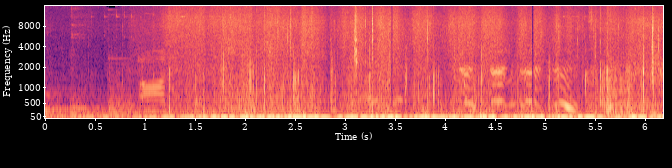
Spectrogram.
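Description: Boots crunching and knocking on the lake ice in a quick, irregular run of steps, starting about a second in, with voices partly heard over it.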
